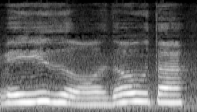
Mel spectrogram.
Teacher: गैन हुर्फ़ हल्क़ी में से है, इधर हल्क से ही पढ़ेंगे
